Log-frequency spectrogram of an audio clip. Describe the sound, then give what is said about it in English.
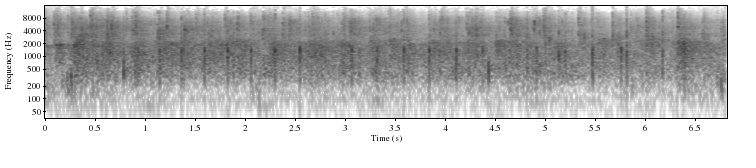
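An audience in Salt Lake City applauds steadily for several seconds to welcome author Ian, a dense wash of many hands clapping at a constant loudness, with a few individual claps standing out from the mass. “So without further ado, I'd like everybody to give a warm round of applause to Ian.”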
